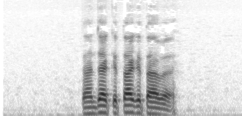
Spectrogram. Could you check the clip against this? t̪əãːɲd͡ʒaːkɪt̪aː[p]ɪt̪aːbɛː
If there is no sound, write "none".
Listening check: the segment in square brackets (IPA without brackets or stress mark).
k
